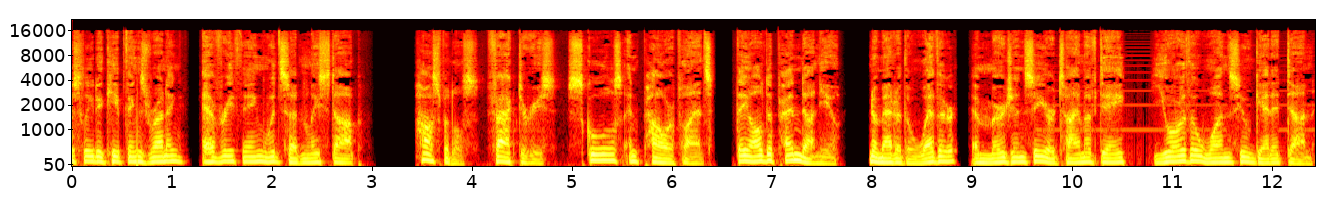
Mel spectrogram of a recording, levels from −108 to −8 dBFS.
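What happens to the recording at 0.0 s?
Nothing goes wrong at 0.0 s; the audio is intact at that moment.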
